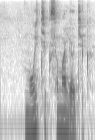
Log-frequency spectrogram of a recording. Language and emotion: Russian, neutral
